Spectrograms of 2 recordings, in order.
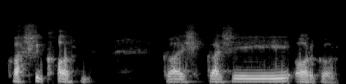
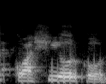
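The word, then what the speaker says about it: kwashiorkor: नो, इट वाज not meant for हिम, इट was meant for काशी और कोर. Okay, Akshita, इस word का pronunciation होता है क्वाशी और कोर.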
